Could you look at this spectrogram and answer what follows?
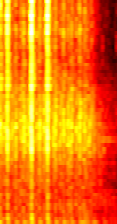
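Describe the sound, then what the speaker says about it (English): Rapid bursts of video-game gunfire in Plunder mode, several sharp shots in quick succession over a steady background, fairly loud and close. "Sounds like shots."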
